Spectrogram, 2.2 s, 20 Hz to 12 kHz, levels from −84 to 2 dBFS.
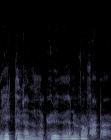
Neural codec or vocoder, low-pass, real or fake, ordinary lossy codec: none; 10.8 kHz; real; none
